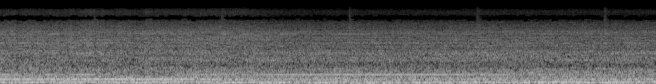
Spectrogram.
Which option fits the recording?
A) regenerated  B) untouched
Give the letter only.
B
